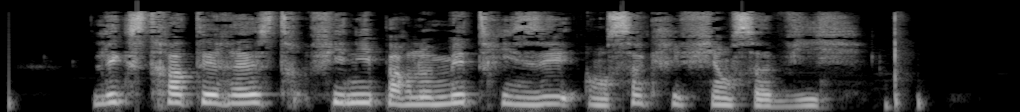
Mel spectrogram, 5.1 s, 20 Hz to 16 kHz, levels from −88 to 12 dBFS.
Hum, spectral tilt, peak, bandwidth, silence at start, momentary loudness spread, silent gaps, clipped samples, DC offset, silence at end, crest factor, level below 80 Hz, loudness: none; -2.5 dB/octave; 0 dBFS; 11.5 kHz; 0.45 s; 13 LU; none; under 0.1%; under 0.1%; 0.5 s; 18 dB; -66 dBFS; -17 LUFS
